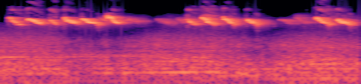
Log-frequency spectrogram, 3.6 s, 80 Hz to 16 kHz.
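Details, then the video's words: High, jumbled chirping of a Malaysian Mata Puteh (oriental white-eye) during its first morning warm-up, short twittering phrases coming in uneven bursts, with low background noise. "Malaysian Mata Puteh Buka Sing Poseidon 1st warm up for the day"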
